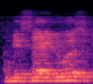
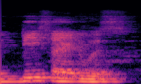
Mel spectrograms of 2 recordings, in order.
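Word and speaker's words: deciduous: क्या बोल सकते हैं, इनको हम क्या बोलेंगे, डिसाइडवस टीथ बोलेंगे, डिसाइडवस, यू है, ठीक है।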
